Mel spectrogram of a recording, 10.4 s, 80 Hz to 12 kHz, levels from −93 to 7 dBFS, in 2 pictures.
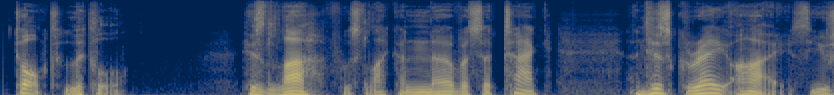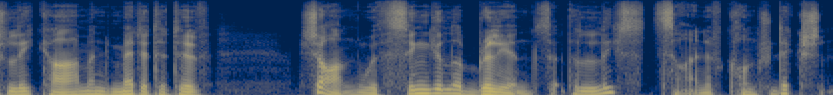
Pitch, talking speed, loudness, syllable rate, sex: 105 Hz, 160 wpm, -24 LUFS, 5.4 syllables/s, male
